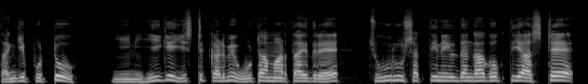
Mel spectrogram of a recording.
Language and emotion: Kannada, fearful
